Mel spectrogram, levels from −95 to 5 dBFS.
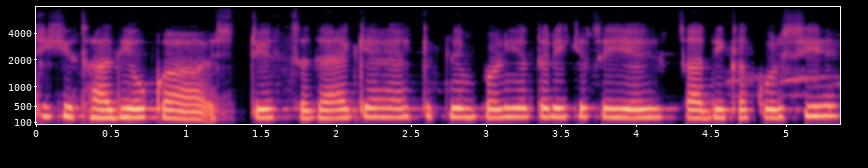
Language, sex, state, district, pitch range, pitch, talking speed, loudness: Hindi, female, Uttar Pradesh, Deoria, 210-230 Hz, 220 Hz, 180 wpm, -14 LUFS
